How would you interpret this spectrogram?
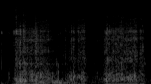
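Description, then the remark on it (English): Loud crunching of a crisp corn snack being chewed, two dense bursts of brittle crackling with a short pause between them, no talking. “Crunchy.”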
